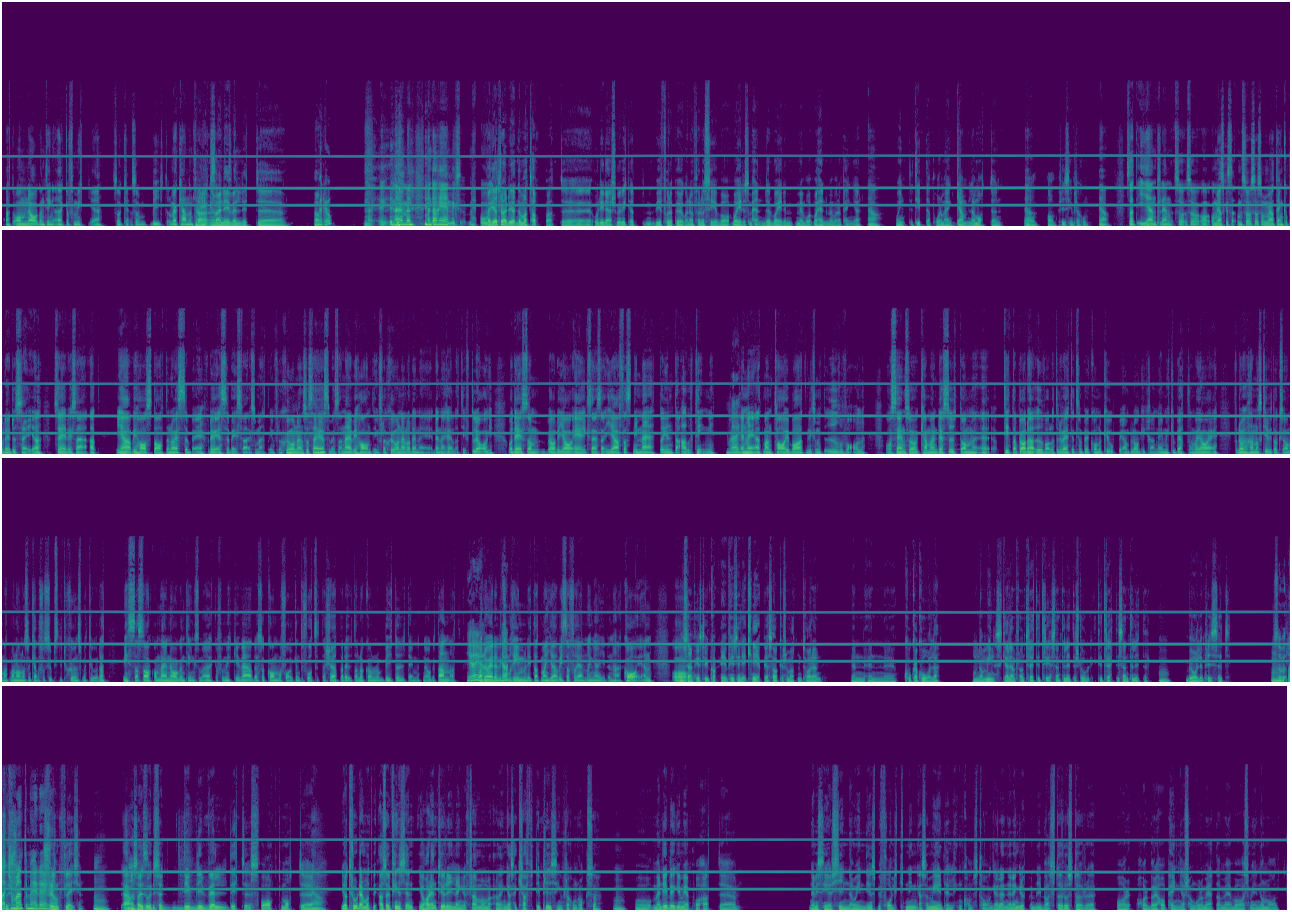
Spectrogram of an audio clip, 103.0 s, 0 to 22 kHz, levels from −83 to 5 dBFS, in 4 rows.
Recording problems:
high-pitched whine; loud; throughout; 4 kHz, 8 dB below the speech

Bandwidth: 14.5 kHz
